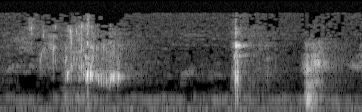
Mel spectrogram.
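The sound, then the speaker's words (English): A short splashy pour of poison into a tumbler, followed after a pause by two sharp, separate drips or clinks against the glass, all fairly quiet with no talking. “Pour it out.”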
